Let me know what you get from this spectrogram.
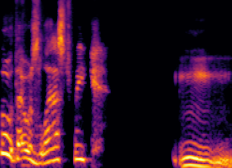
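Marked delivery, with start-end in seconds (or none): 0.0-1.0 high, startled squeak of surprise. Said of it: "where I'm like".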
